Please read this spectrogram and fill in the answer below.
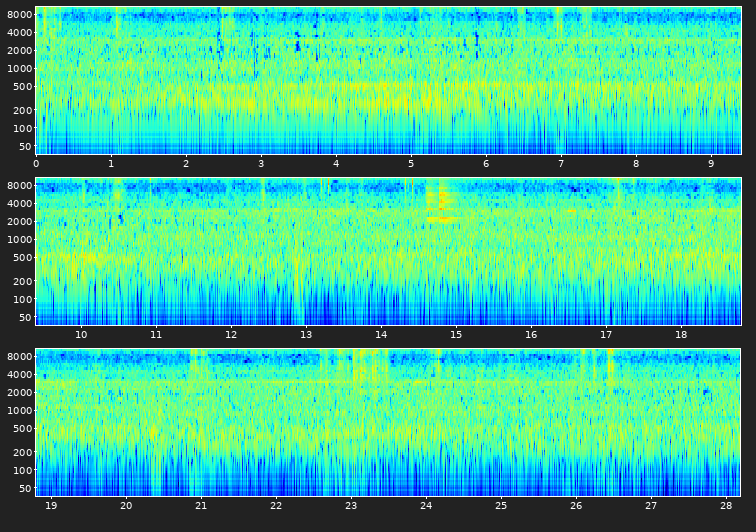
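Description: A car's engine hum and tyre and road noise, heard from inside the cabin while it drives at road speed. The engine note changes about ten seconds in.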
